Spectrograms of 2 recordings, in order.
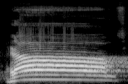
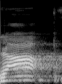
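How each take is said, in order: First: The vowel is drawn out, calling from afar. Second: The name is said short and plain.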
